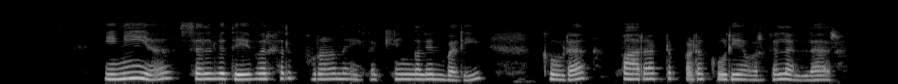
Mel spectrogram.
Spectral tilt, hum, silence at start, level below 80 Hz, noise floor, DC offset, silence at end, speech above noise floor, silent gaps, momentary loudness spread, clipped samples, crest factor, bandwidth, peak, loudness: -6 dB/octave; none; 1.05 s; -70 dBFS; under -90 dBFS; under 0.1%; 0.6 s; over 64 dB; none; 12 LU; under 0.1%; 16 dB; 7.6 kHz; -10 dBFS; -27 LUFS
